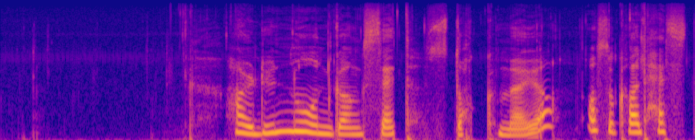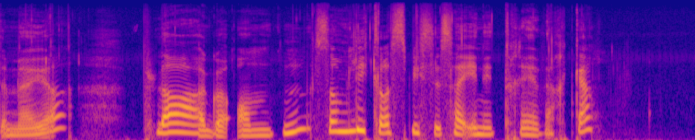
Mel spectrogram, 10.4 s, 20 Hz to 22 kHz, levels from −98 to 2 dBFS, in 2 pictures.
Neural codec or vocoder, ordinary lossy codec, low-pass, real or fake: none; none; 19.8 kHz; real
